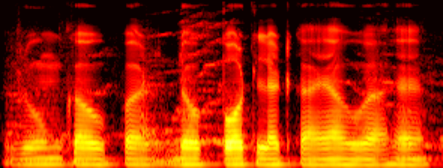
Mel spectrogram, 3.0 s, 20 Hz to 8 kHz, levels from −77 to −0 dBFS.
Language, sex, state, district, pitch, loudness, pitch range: Hindi, male, Arunachal Pradesh, Lower Dibang Valley, 95 Hz, -20 LUFS, 95-100 Hz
